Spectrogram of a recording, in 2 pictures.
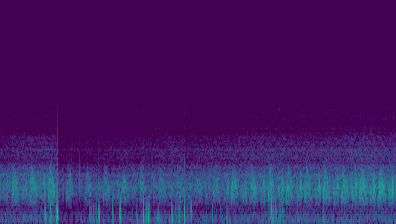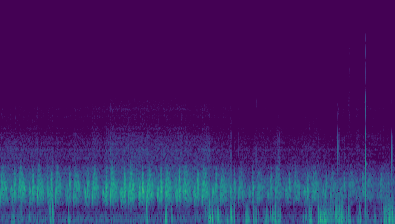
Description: the sound of my babys heartbeat.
